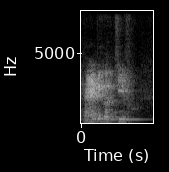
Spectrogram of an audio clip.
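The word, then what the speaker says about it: handkerchief: चीज होती है और silent D silent D silent D में क्या क्या है कि हैंड करची हैंड कर्चीफ हैंड कर्चीफ में डी खामोश है और वेनसडे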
